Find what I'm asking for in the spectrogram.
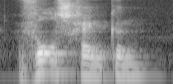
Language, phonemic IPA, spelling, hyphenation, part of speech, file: Dutch, /ˈvɔlˌsxɛŋ.kə(n)/, volschenken, vol‧schen‧ken, verb, Nl-volschenken.ogg
- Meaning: to pour full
